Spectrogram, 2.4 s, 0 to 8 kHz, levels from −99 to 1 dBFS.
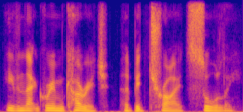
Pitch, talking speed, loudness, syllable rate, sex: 130 Hz, 195 wpm, -17 LUFS, 6.0 syllables/s, male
